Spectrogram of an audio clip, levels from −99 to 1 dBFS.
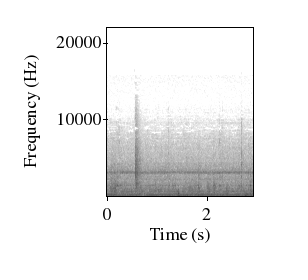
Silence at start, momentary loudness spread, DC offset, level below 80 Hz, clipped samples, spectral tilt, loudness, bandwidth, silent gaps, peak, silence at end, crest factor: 0 s; 3 LU; under 0.1%; -46 dBFS; under 0.1%; -5 dB/octave; -39 LUFS; 12 kHz; none; -22 dBFS; 0 s; 16 dB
